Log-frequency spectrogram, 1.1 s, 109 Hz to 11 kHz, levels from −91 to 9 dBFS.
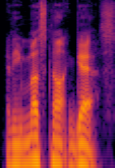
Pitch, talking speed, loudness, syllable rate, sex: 105 Hz, 260 wpm, -17 LUFS, 4.8 syllables/s, male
